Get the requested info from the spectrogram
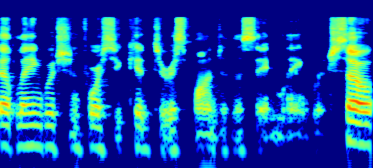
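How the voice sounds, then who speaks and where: A woman with a Russian accent at a fairly quick pace, quiet background. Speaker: author. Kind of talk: panel discussion.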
